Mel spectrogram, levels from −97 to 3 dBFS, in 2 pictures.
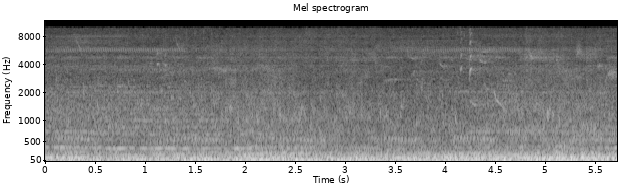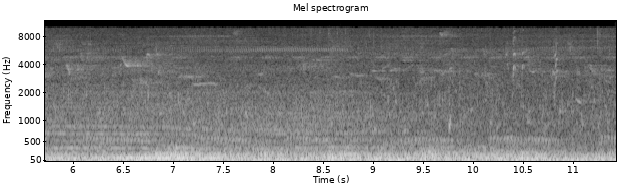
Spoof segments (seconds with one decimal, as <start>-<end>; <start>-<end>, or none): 1.7-3.4; 4.7-5.6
